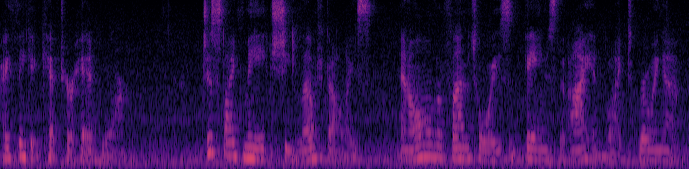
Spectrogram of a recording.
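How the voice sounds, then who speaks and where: The speech comes at a fairly slow pace with ordinary pitch variation, along with audible room echo and noticeable background noise. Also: woman. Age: 70s. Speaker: grandmother storyteller. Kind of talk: reading aloud. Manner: gentle.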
